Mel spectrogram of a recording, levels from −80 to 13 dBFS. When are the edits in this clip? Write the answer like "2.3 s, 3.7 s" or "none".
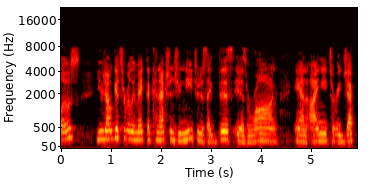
none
